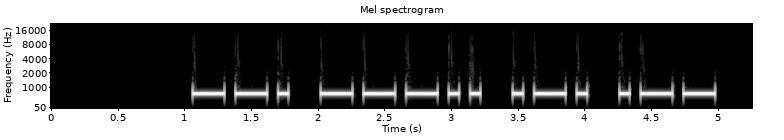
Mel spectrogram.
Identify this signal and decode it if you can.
Morse code, heard as a keyed tone, about 15 wpm, 700 Hz. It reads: G8RW
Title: DXCC-100 Call Signs - 4 Characters - Repeated 3x - 15wpm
